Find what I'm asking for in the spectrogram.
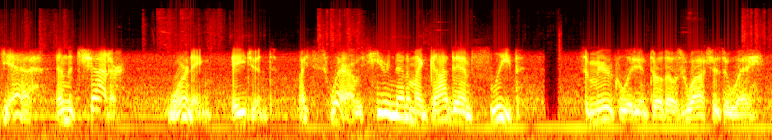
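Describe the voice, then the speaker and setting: An actor playing a plainspoken, wry veteran field agent chatting casually and saltily in a game audio log. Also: male voice, fairly low pitch, expressive, moderate pace. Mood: wry exasperation. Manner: casual, salty, emphatic. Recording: tinny, slightly noisy recorded audio log.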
